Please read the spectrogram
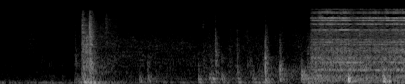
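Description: A single thump about a second in, then an electric bell starts ringing steadily about three seconds in, the doorbell signalling a visitor at the door.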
